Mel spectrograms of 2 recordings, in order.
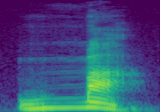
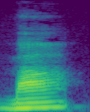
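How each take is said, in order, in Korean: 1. 이 음절은 콧소리가 강하고 뚜렷하게 나요. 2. 이 음절은 콧소리가 약하게만 나요. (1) "콧소리가 좀 강하게 나면서 ... 마, 마 이렇게 조금 강조를 하시면은" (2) "그냥 마 하는 게 아니라"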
